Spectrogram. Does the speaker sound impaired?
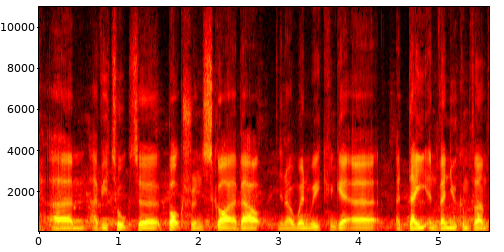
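No.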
